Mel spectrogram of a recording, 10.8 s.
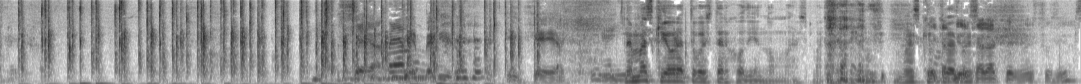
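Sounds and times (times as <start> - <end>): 
applause: 0.0 - 5.5
laughter: 3.4 - 5.6, 8.2 - 10.3
speech: 3.6 - 10.8.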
